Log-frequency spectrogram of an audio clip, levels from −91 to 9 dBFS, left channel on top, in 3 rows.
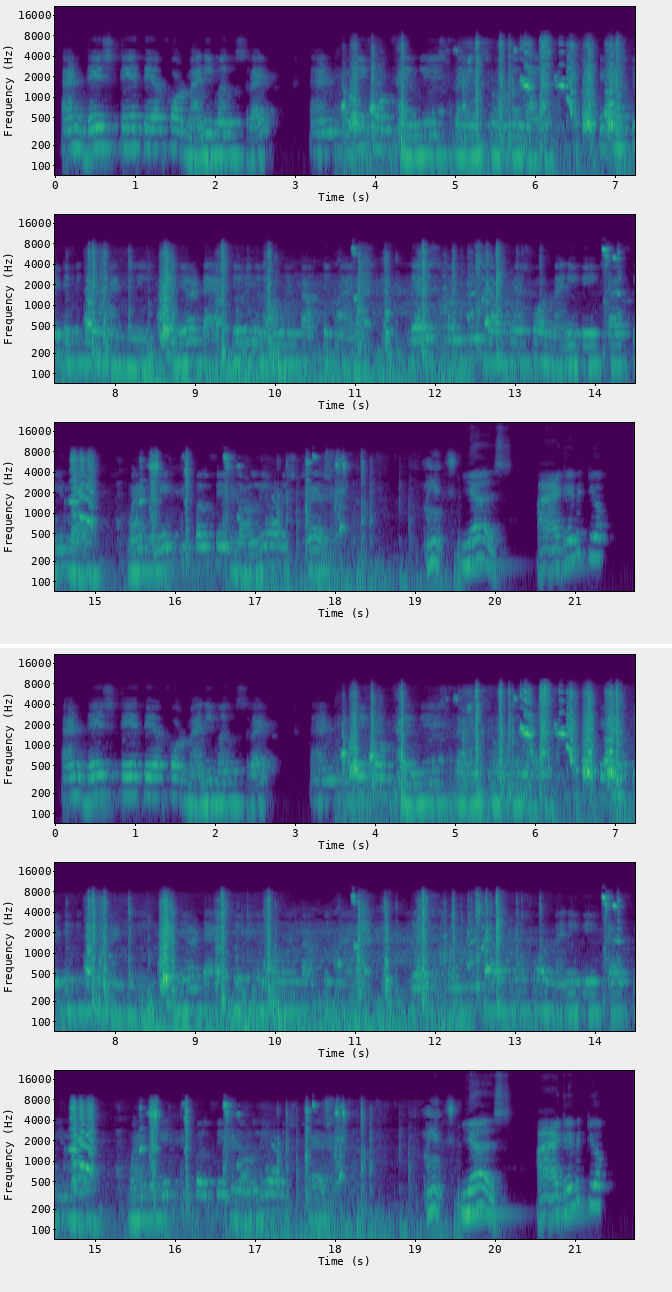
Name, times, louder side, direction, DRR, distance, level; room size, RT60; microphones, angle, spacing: voice 1, 0.1-2.7 3.2-6.2 6.5-11.2 11.6-15.1 15.4-18.1, left 1 dB, 80° left, 0.8 m, -39 dB
sound 1, 3.5-13.7 14.1-16.3 16.6-19.6, right 4 dB, 20° right, 0.3 m, -33 dB
voice 2, 19.6-21.3, right 6 dB, 85° right, 0.4 m, -35 dB
2.9 x 2.6 x 2.4 m
head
